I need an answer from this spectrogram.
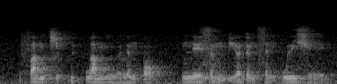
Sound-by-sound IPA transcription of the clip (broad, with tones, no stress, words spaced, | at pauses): fa˧mt͡ɕə˨˩p̚ɓɨ̰˧˨ kwa˧mlṳ˨˩ə̯lə˨˦nʔɔ˨˩k̚ | ne˨˦ zə̰˧˥mɓi˨˦ə̯ɗə̰˧˨n sɛ̰˧˨nkwɨ˧jɣe̤˨˩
